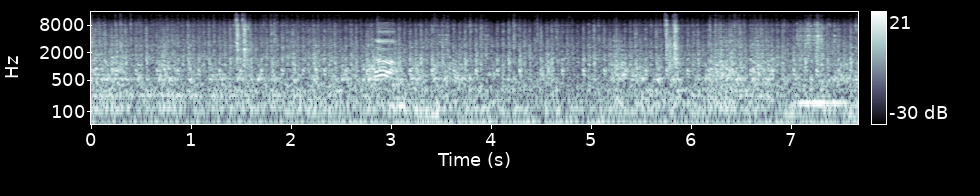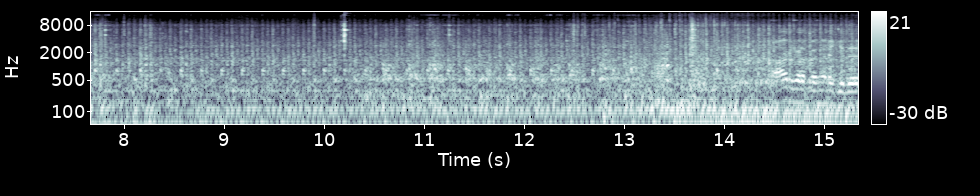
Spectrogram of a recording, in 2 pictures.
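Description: Mahindra Yuvo Tech Plus 585 4WD shuttle tractor pulling a 42-blade rotavator, its engine drumming steadily and loud throughout, with voices talking over the drone.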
